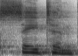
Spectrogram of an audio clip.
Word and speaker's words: Satan: The word Satan, pronounced Satan, is a Hebrew gerund, a noun form of a verb, meaning to entice or to be adversarial.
